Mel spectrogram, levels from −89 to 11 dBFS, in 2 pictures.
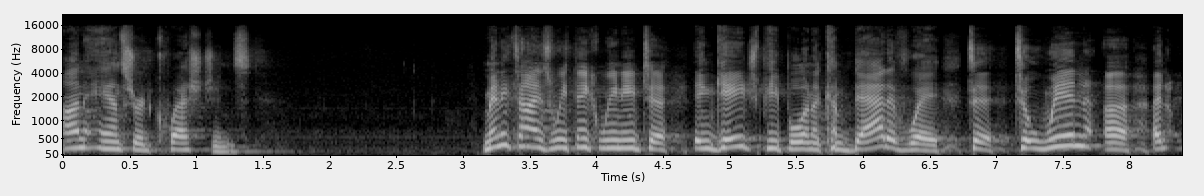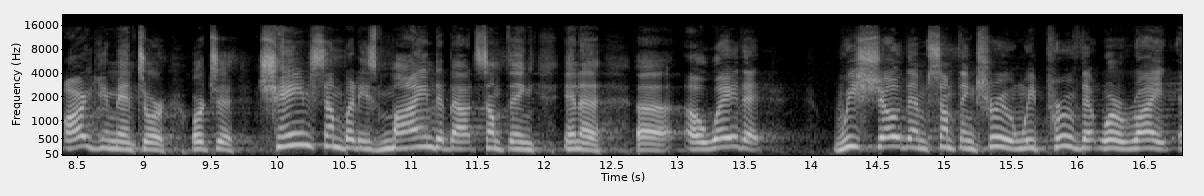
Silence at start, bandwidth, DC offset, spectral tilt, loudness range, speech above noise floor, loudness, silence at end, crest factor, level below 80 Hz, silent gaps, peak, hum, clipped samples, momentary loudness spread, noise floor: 0 s; 16 kHz; under 0.1%; -4 dB/octave; 4 LU; 43 dB; -20 LUFS; 0 s; 16 dB; -72 dBFS; none; -4 dBFS; none; under 0.1%; 6 LU; -63 dBFS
